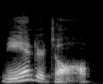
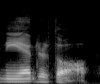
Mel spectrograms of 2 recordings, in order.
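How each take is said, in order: First: The word has its usual European pronunciation. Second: The word has its usual American pronunciation. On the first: "you end up pronouncing it Neanderthal because that's how they spell it in Europe" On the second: "here in the U.S., we say Neanderthal"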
